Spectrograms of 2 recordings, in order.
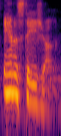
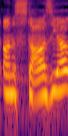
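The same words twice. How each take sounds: First: Anastasia as an-uh-STAY-zhuh; flat-A "an" opening, then "STAY-zhuh" in Anastasia; everyday pronunciation. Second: Anastasia as ah-nuh-STAH-zee-uh; "stah" in the middle of Anastasia; owner's disputed pronunciation. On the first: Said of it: "like, it's Anastasia". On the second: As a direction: say Anastasia with broad "ah" vowels. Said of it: "you can still say it wrong". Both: Shown as a demonstration.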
